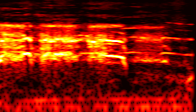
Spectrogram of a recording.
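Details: Roosters from black show and breeding fowl lines (Black Jap, McRae, Harold Brown Grey, Red Fox) on a Hawaii farm crow loudly and harmonically, several drawn-out crows overlapping and falling at their ends, with a man talking.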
